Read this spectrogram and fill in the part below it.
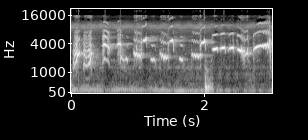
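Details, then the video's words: Tail-spreading Oriental magpie-robin in full song, meant to set other magpie-robins singing: rich, rapidly changing whistled phrases, short rasping notes, a brief harsh sound midway, and clear rising whistles at the close. "burung kacer gacor buka ekor sekali bunyi langsung bisa merangsang kacerlain gacor"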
